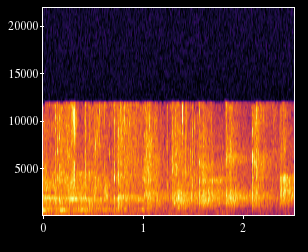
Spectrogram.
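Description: An audience claps steadily, a dense, even wash of many hands that holds at a constant level for a couple of seconds without building or fading.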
